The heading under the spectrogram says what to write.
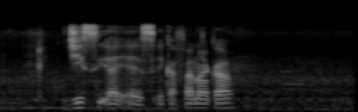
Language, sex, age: Southern Sotho, male, 20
